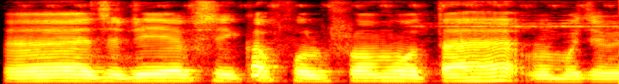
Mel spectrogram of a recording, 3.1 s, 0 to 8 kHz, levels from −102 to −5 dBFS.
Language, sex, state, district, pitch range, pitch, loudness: Hindi, male, Bihar, Gopalganj, 115-120 Hz, 120 Hz, -16 LUFS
